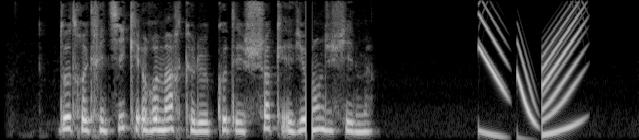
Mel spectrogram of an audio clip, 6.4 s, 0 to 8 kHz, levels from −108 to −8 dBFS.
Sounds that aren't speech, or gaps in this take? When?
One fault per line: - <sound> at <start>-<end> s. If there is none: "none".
- dropout at 3.1-3.1 s
- chirp at 4.8-5.9 s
